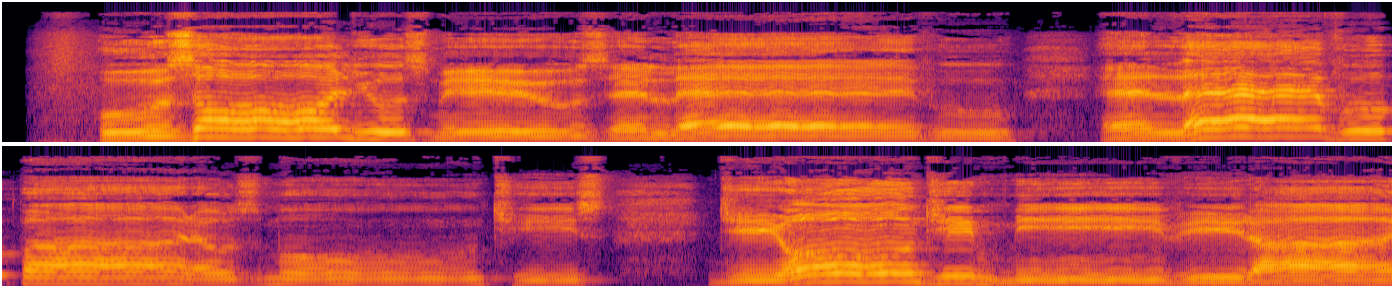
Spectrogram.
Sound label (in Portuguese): salmo cantado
